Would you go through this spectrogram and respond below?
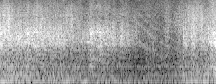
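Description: An enemy structure blown apart in a real-time strategy battle, a loud sustained rumbling blast with crackling debris filling the whole moment, with no talk over it.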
